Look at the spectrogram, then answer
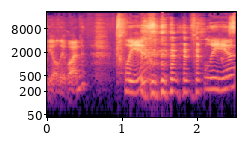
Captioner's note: laughs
